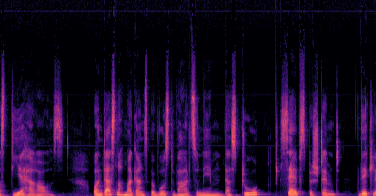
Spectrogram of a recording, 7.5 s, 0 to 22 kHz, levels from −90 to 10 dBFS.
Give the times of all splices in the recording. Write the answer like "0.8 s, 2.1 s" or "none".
none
